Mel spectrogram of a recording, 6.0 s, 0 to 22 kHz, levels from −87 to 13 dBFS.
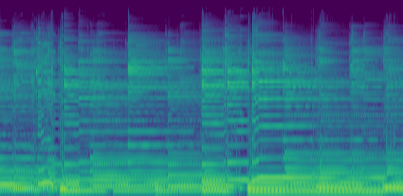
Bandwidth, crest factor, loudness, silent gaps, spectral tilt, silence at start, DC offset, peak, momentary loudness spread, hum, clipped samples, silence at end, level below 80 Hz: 13.5 kHz; 12 dB; -13 LUFS; none; -5.5 dB/octave; 0 s; under 0.1%; 0 dBFS; 6 LU; none; under 0.1%; 0 s; -42 dBFS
